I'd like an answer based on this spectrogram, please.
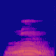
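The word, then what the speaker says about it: know: ये क्या हो जाएगा नी फिर के एन ओ डब्ल्यू तो कनो नहीं होगा के साइलेंट हो जाएगा ध्यान रखिएगा नो उसके बाद ऐसे ही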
